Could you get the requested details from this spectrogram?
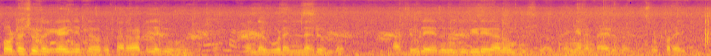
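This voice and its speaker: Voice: medium pitch, fairly even intonation, very fast. A vlogger chatting casually while filming a family event, throwing in short questions. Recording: loud crowd behind.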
